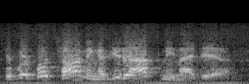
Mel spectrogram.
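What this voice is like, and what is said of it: Deep, croaky woman's voice. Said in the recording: “Her mama still got a deep voice ... almost as bad as that bullfrog”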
